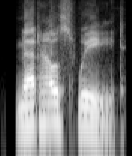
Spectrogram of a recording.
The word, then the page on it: meadowsweet: American English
